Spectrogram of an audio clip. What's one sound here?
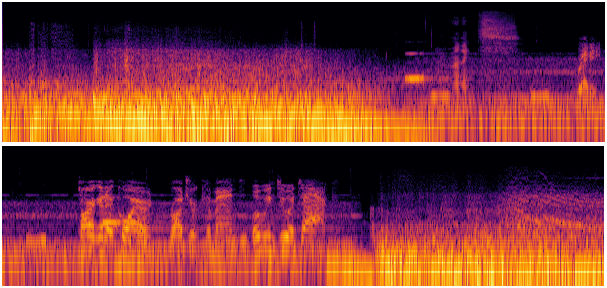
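Explosions rumble and roar in a heavy, booming din.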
